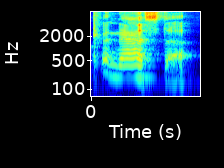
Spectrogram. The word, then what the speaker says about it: Canasta: I think you're probably talking about Canasta. Oh, can you read it? Can you read Can you spell it?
